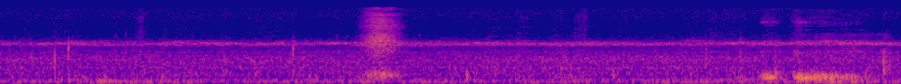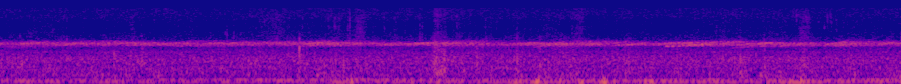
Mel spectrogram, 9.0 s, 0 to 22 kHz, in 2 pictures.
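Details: A frog chorus, not yet in full voice, on a trail walk on 27 March 2021, forms a steady, high, shrill trill throughout; a brief low honk-like sound, possibly Canada geese nearby, and a few handling clicks break in.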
